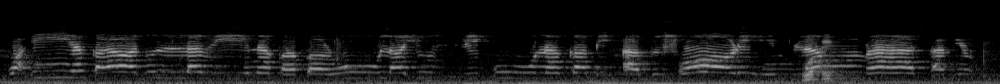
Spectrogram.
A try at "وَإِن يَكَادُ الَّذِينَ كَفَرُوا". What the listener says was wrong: وَإِن يَكَادْ کا آپ نے غنہ بھی پورا نہیں کیا. وَإِن يَكَادُ الَّذِينَ كَفَرُوا. وَإِن يَكَادُ الَّذِينَ كَفَرُوا.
